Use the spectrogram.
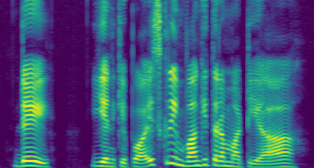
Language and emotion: Tamil, sad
